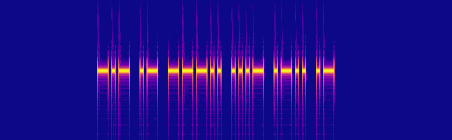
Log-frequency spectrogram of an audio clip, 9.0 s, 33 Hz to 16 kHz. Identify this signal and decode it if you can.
Morse code, heard as a keyed tone, about 17 wpm, 700 Hz. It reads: KA8VLA
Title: USA Call Signs - 6 Characters - 17wpm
